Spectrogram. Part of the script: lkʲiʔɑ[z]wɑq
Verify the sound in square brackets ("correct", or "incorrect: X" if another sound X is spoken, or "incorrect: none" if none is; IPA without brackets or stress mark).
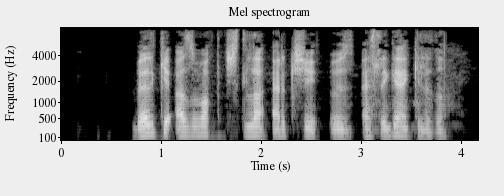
correct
